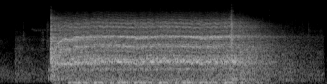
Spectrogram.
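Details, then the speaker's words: 79-series diesel ute after starter motor replacement and new injectors: fast, even cranking for about three seconds with a steady pulsing beat and no catching; new starter spins it over far better than before. "works. Didn't spin over like that before."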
